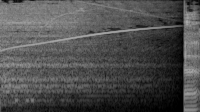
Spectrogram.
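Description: The tail of a radio station's ident jingle fading out, with a thin tone sliding steadily upward in pitch as the music dies away. It ends in a moment of silence just before the end.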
